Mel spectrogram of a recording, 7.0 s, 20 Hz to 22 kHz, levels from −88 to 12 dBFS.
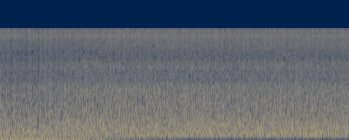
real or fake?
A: real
